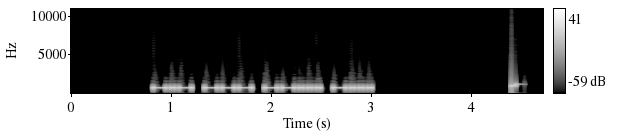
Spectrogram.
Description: Morse code, heard as a keyed tone, about 28 wpm, 700 Hz. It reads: KO7B
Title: USA Call Signs - 4 Characters - 3x Character Spacing - 28wpm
